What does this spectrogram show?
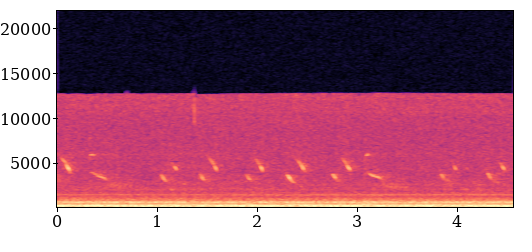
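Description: Bird calls: a rapid, even series of short, high chirps, each sliding downward, about three or four a second and alternating between two pitches, over a steady low hum.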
